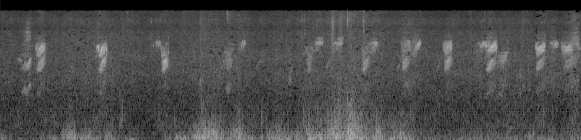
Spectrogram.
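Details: Bulbul nestlings, six days old, fed in their nest: short, high-pitched squeaky chirps repeat rapidly and fairly evenly, partly masked by loud low-frequency rumble and faint voices.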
